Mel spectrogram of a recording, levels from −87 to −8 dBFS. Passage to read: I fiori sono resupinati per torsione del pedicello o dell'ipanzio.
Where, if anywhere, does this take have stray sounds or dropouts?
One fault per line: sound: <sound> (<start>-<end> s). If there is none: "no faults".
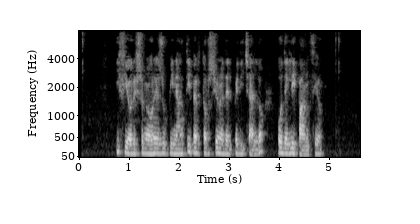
no faults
